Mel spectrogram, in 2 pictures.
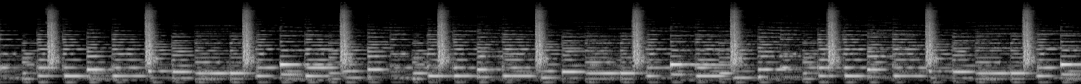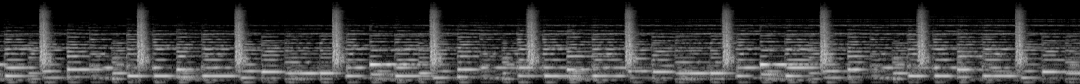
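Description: From the start and all the way through, a noise suppressor applied to music or sounds keeps treating steady material as noise. Held tones and decaying tails are pulled down while sharper onsets pass, so the level swings by something like 5 dB and the sound flutters and thins. Unlike a compressor's pumping, the dips don't follow loudness. They follow how steady the sound is, which is why tails sink but attacks mostly get through.

Three moments stand out as sound cut by the noise suppressor. At 0.09 to 0.24 s the level falls by about 11 dB, at 3.89 to 4.14 s by about 7 dB, and at 19.46 to 19.66 s by about 8 dB. Each time the sustained part is ducked or its decay is cut short. A true dropout would go to silence, but these are partial, shaped reductions that leave the transient edges audible.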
